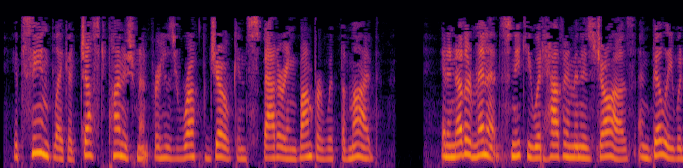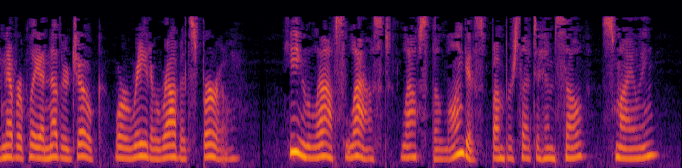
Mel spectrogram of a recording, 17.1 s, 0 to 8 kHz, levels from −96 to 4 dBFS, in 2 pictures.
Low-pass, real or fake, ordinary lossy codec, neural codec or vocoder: 7.2 kHz; fake; MP3, 24 kbps; codec, 24 kHz, 6 kbps, HILCodec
